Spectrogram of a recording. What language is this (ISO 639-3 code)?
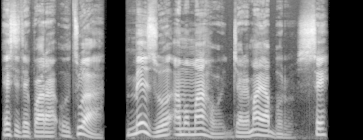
ibo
